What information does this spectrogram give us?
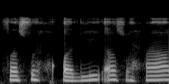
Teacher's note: فسحقا لی اصحا میں جو صاد آ رہا ہے اس کو موٹا کر کے ادا کرنا ہے، اس کو سین کی ادائیگی اصحا، سین سیدھی والا اصحا نہیں کہنا، اصح یعنی موٹا کرنا ہے، صاد کی ادائیگی دینی ہے، سین سے مکس نہیں کرنا۔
